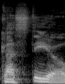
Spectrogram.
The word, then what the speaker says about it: Castillo: It's technically pronounced Castillo with the two L's are yeah.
